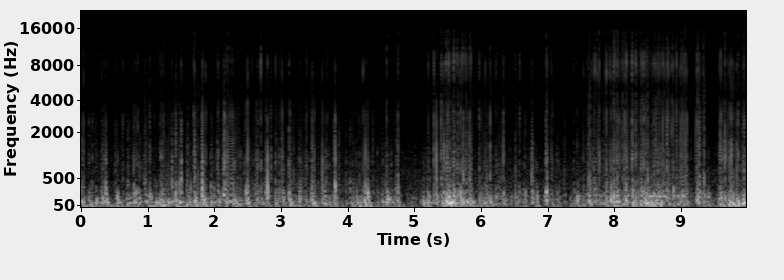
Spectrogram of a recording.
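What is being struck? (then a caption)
Small textured fabric pouch. A small green textured fabric pouch is scratched and tapped quickly with long painted fingernails. The result is a dense, continuous run of soft, muffled scratching and tapping, mostly low and dull with little brightness.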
